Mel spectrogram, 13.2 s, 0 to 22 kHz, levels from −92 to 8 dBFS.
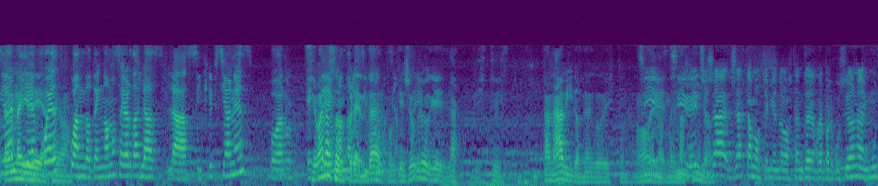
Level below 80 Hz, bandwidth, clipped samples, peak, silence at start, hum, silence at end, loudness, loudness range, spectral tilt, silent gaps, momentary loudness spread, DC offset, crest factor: -50 dBFS; 8.4 kHz; under 0.1%; -4 dBFS; 0 s; none; 0 s; -24 LUFS; 6 LU; -5.5 dB/octave; none; 17 LU; under 0.1%; 20 dB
